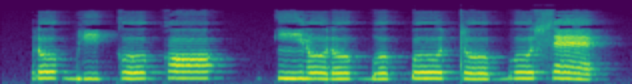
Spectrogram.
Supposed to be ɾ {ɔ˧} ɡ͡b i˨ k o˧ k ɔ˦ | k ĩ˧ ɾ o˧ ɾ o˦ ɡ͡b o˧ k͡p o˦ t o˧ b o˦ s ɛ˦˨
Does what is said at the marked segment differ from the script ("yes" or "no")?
yes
